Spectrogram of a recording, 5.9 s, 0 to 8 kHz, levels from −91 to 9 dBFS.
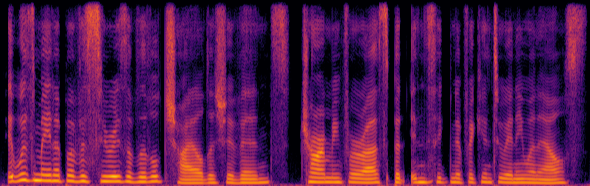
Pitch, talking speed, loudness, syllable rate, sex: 180 Hz, 205 wpm, -17 LUFS, 5.8 syllables/s, female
